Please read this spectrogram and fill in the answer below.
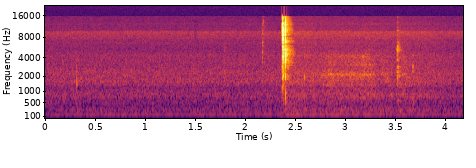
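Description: Quiet room tone with a steady low hum, broken by one sharp click a little past halfway and a much fainter click near the end.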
